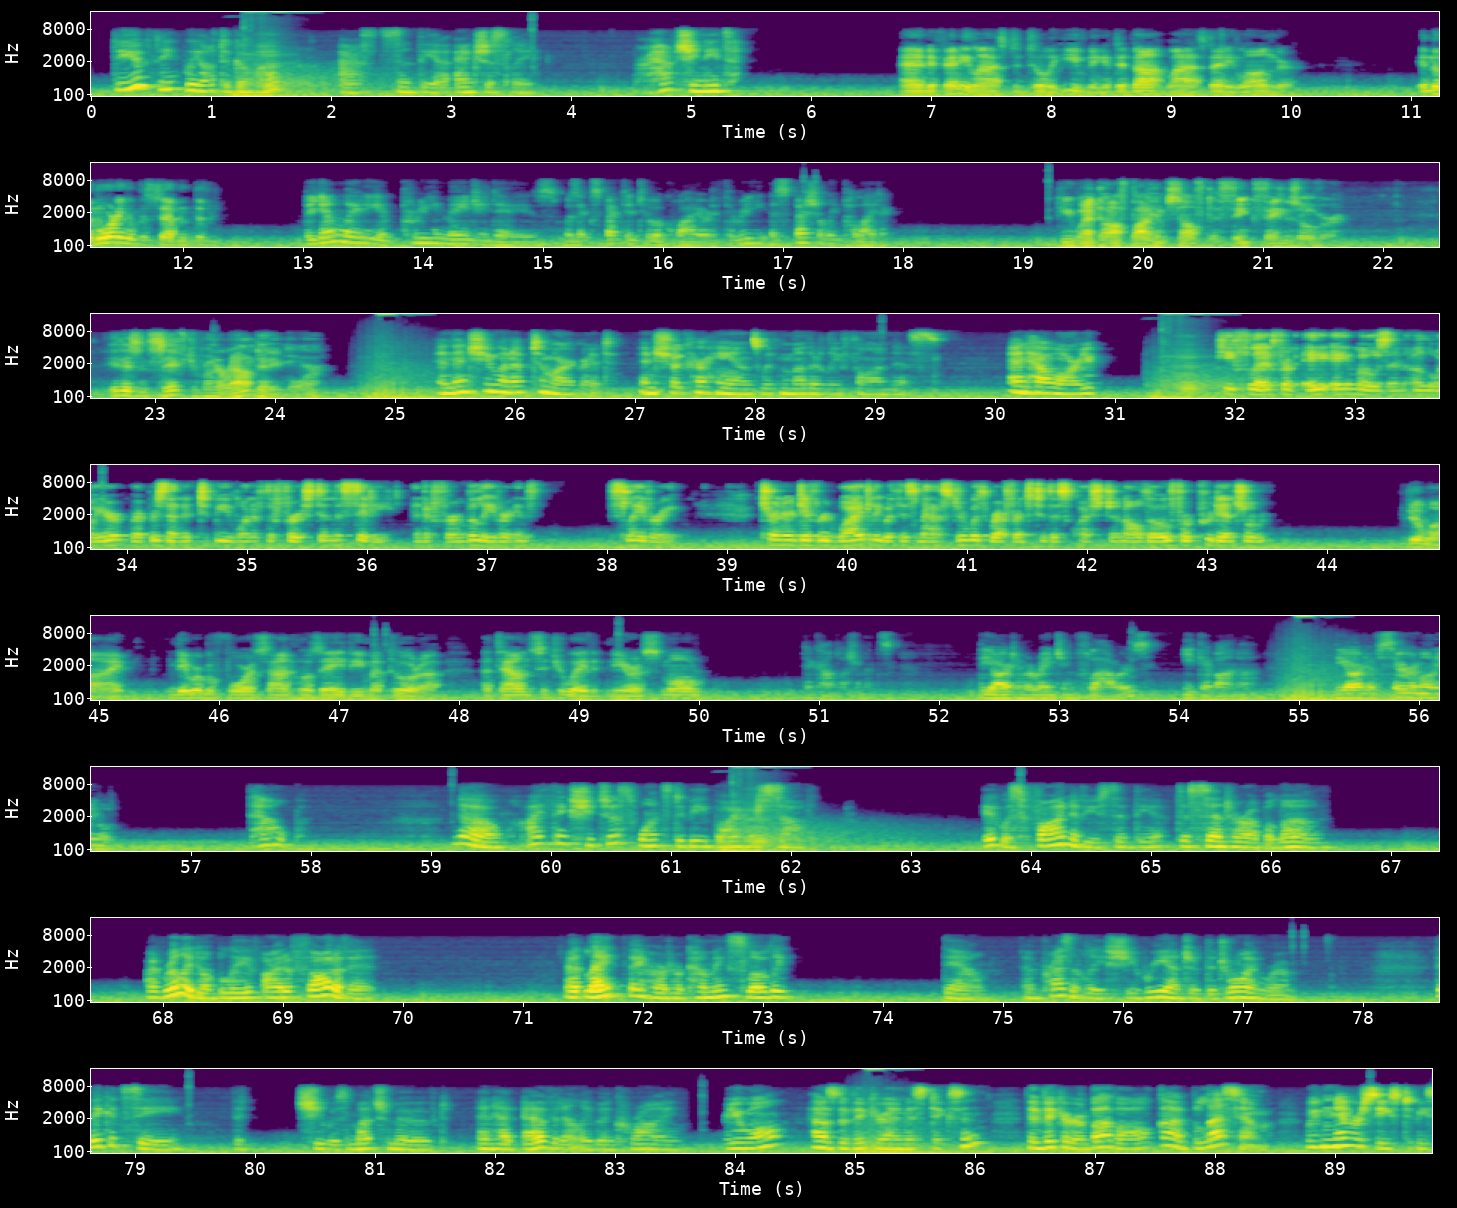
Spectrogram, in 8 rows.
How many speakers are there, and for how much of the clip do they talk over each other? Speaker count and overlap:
6, no overlap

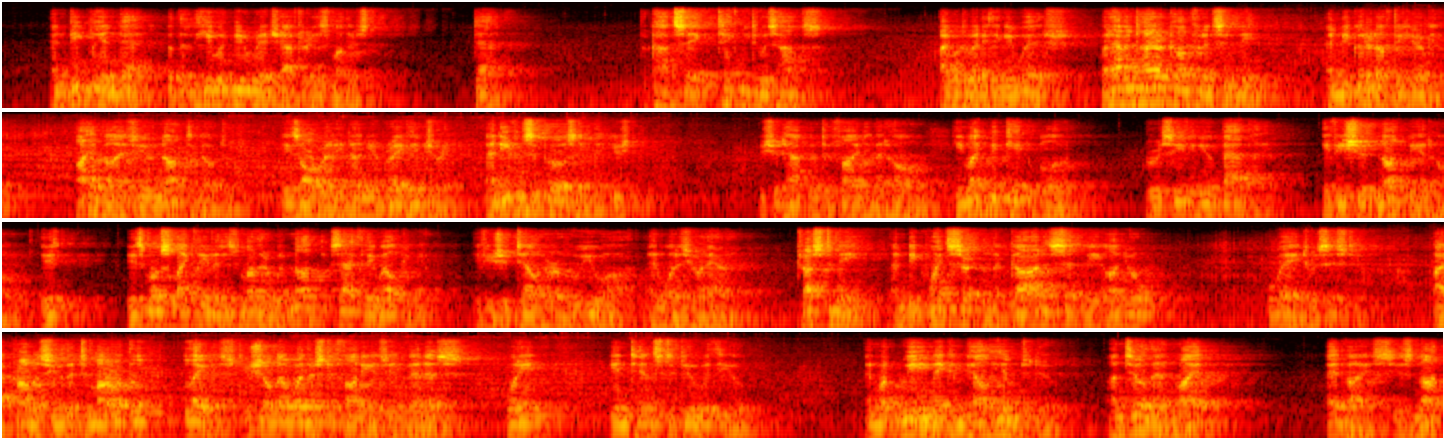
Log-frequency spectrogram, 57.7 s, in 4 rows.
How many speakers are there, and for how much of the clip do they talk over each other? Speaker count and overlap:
1, no overlap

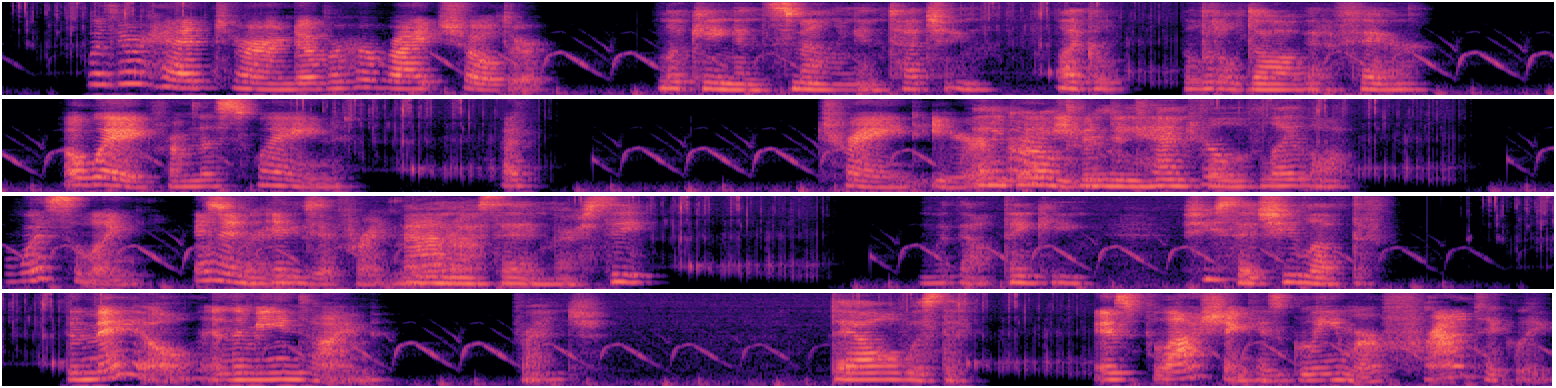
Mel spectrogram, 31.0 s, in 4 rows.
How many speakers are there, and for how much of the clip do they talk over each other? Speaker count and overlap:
2, about 9%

